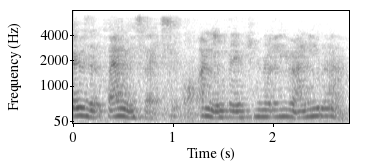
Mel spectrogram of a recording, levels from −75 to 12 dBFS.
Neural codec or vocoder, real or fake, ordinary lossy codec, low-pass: codec, 16 kHz, 2 kbps, FunCodec, trained on LibriTTS, 25 frames a second; fake; AAC, 32 kbps; 7.2 kHz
